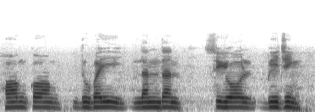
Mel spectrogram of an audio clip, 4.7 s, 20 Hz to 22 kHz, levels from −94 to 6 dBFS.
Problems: constant background noise, low volume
